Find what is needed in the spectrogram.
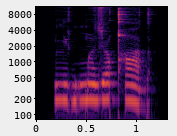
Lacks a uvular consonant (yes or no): no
